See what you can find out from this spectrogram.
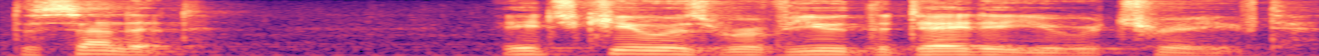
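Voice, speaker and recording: A man's voice: lowish voice, normal speed, slight background noise, close to an everyday voice. A man playing a composed, wryly good-humoured military commander in a video game. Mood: measured concern.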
